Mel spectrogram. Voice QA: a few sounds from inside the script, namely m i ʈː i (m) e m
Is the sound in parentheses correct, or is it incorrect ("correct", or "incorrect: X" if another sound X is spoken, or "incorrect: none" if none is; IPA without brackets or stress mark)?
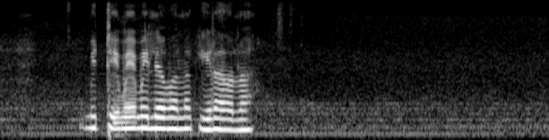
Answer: correct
